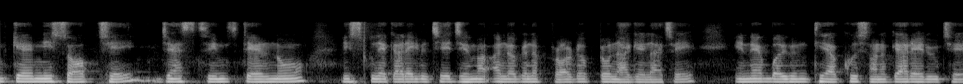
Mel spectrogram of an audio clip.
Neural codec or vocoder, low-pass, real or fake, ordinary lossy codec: codec, 16 kHz, 1.1 kbps, Voila-Tokenizer; none; fake; none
